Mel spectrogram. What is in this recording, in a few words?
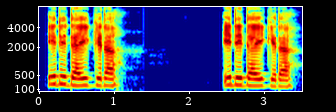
"etetiketv", muscogee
